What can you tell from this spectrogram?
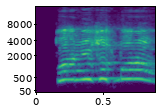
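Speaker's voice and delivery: Tuhan Yesus shouted high and loud; excited alarm. Acted. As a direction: sound the alarm to the kids: Tuhan Yesus marah!. Children told Jesus is angry. (teriak kaget, tinggi dan keras)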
